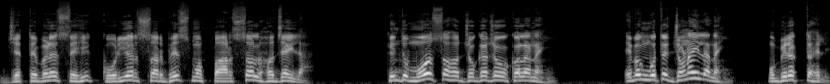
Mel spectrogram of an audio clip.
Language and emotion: Odia, angry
